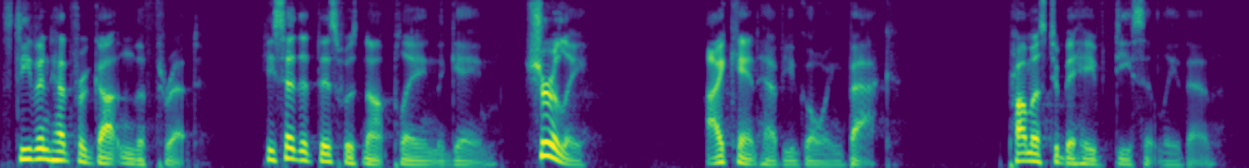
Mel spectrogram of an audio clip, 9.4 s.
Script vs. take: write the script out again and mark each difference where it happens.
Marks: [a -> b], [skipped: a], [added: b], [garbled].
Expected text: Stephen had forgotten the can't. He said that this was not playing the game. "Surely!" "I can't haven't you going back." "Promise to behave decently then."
Stephen had forgotten the [can't. -> threat] He said that this was not playing the game. "Surely!" "I can't [haven't -> have] you going back." "Promise to behave decently then."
